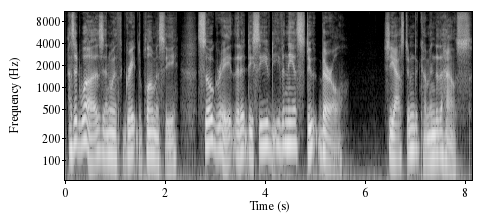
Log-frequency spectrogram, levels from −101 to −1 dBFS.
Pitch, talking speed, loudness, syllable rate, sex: 120 Hz, 160 wpm, -21 LUFS, 5.2 syllables/s, male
